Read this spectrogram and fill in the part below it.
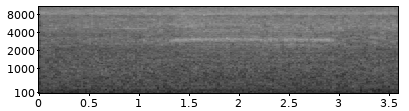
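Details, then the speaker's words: Pet grooming clipper after blade sharpening: harsh, hissing high buzz, too noisy because the blade tension tab is loose; fix is squeezing the tab tighter with a measuring tool to quiet it. "Noisy. We need to tighten up. We got a little special measuring tool for that tab. Just a little squeeze and it should be a little bit quieter."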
